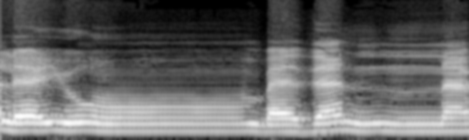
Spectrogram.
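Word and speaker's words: لَيُنْبَذَنَّ: নুন সাকিন সেটাকে মিম দ্বারা পরিবর্তন করতে হবে, যেটাকে আমরা নুন সাকিনের নিয়মের ইকলাব বলি, পরিবর্তন করে পড়া। তো লায়ুমবাযান্না, মিমের একটা আভাস নিয়ে মিমের মতো উচ্চারণ করে তারপরে আমরা পড়ব।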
